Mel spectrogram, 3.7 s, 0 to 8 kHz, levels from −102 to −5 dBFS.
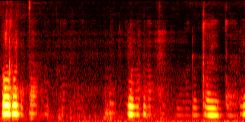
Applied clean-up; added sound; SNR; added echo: neural mask model DeepFilterNet 3.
